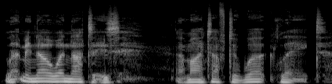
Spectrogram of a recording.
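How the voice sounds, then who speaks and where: A man playing a grumpy, dry-witted middle-aged British police detective in an audio drama, deadpan and sardonic. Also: lowish voice, measured pace, slightly rough, dry recording. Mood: reluctant, dry.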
